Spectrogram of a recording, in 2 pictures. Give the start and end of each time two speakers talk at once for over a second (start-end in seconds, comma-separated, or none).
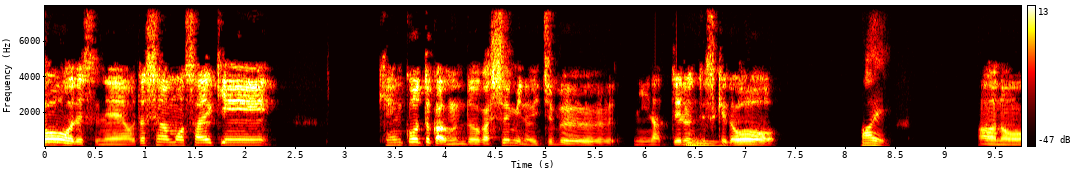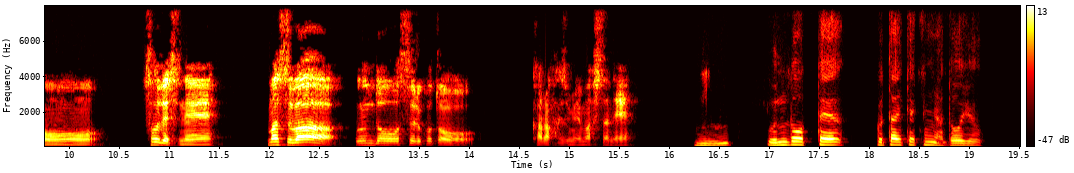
none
